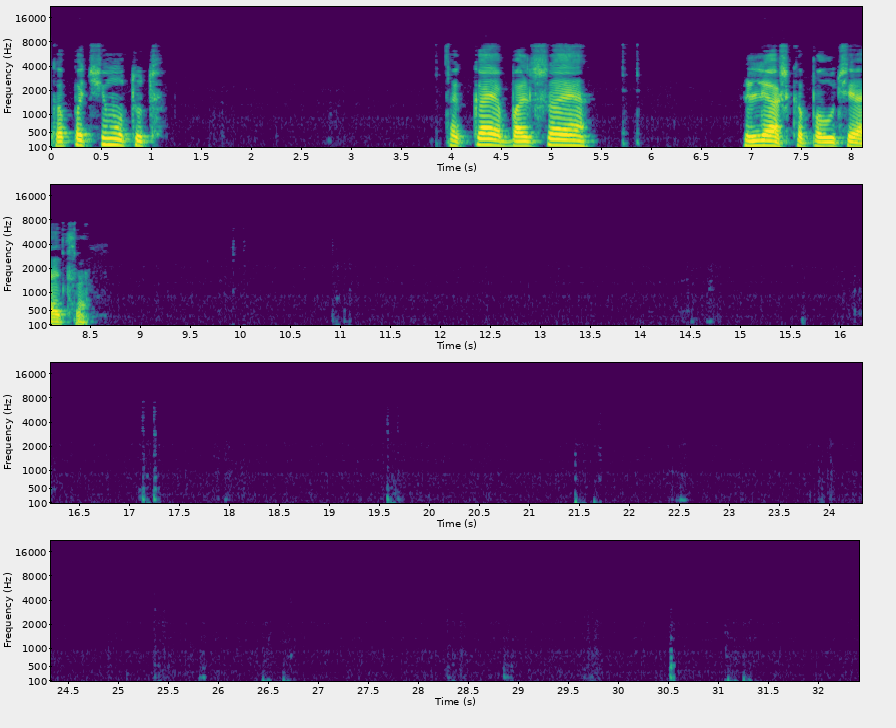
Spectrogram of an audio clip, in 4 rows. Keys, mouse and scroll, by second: 5.6 click, 10.9 click, 17.2 click, 19.5 click, 21.4 r, 25.3 click, 26.4 r, 28.3 click, 29.6 click, 31.1 r.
